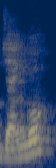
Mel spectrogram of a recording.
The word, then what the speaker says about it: Django: लोग इसको Django बोलते हैं, but D is silent. So Django is one of the framework which is helping us to create a web application.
